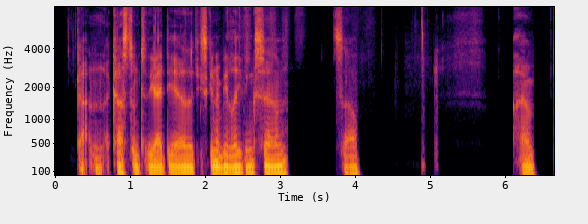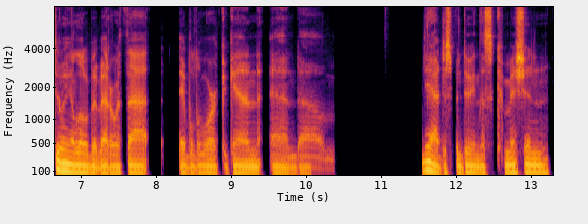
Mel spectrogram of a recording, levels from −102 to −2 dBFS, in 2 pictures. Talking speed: 145 wpm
